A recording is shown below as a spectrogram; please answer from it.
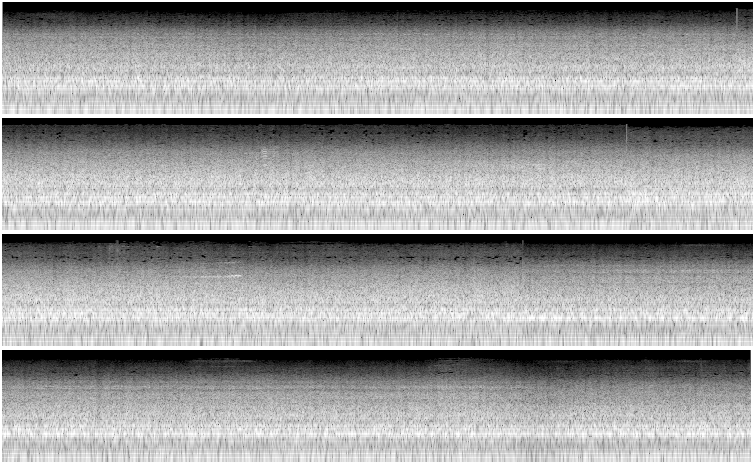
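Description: Steady low rumble with a rushing noise over it, from a large car ferry's engines and propeller wash as it manoeuvres in harbour.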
